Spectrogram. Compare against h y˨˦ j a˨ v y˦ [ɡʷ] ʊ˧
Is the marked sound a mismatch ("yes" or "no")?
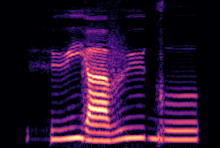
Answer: yes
